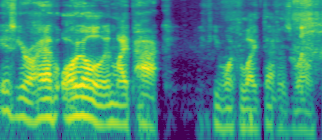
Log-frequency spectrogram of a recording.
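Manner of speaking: quiet whispered aside. In a role-play scene, a character speaks privately to another character, whispering. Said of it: "I'll whisper to A".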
